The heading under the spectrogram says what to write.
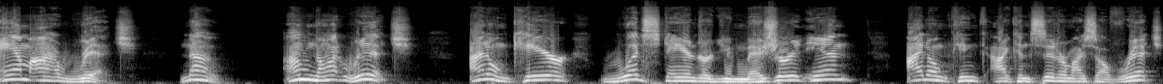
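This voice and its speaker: This man has a high pitch and an American accent, speaking at a very slow pace with lively intonation. His loudness stays very even on a very clean recording with a silent background. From United States. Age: 60s. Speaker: expat vlogger. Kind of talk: live stream chat. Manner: casual, hesitant with fillers.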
